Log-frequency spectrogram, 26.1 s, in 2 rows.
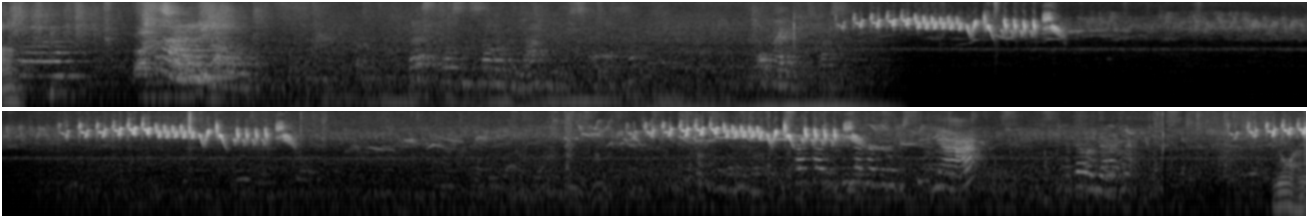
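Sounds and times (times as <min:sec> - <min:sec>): songbird singing: 0:04.9 - 0:26.0
soft bird chirps: 0:08.1 - 0:26.0.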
